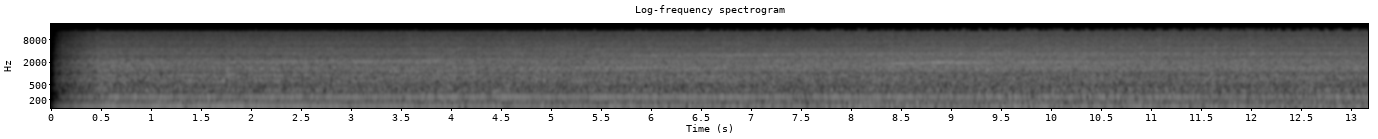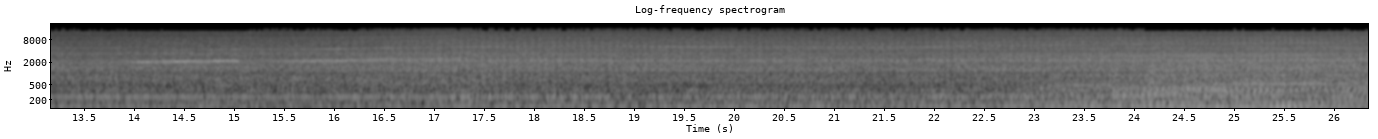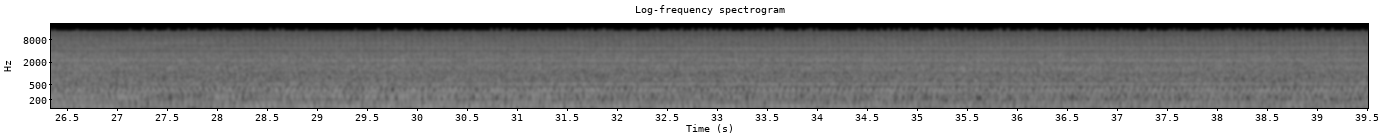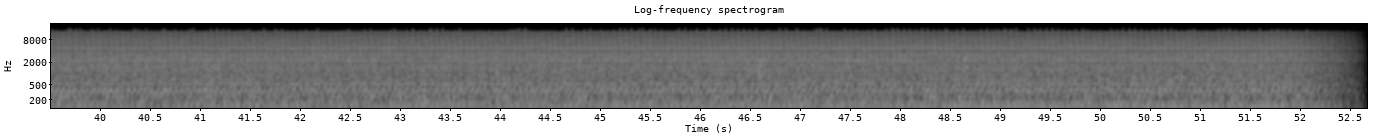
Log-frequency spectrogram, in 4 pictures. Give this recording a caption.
Washing machine and/or drier. Recorded with an ME66.
machine, laundry, washing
